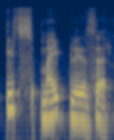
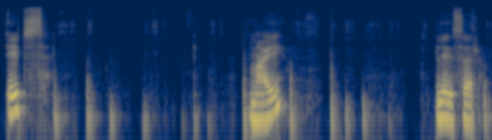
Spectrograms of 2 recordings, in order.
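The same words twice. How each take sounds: First: Said in the usual way. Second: "It's my pleasure" with each word set apart by long pauses. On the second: Shown as a demonstration. Teacher to students, slowly word by word. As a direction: lay each word down separately for the class.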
